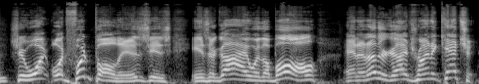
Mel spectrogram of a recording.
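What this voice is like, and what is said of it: Loud imitation of another person's voice. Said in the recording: “I was in a loud noise environment when I did a John Madden impression ... I'll tone it down ... my John Madden impression”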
